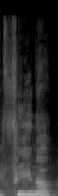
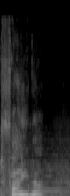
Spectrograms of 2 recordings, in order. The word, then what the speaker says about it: Fina: Yes, a lot of you say Fina, but I've always pronounced it Faina, because it should be also the correct pronunciation according to the official transcription.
